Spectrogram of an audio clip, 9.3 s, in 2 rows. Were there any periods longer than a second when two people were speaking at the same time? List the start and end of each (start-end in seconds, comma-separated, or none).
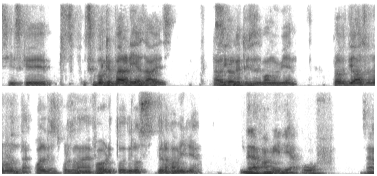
none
